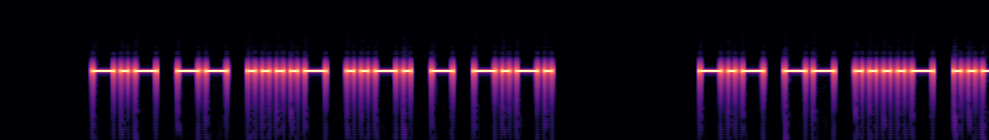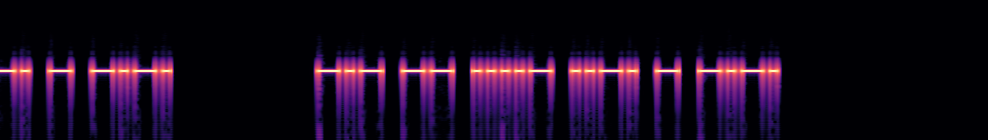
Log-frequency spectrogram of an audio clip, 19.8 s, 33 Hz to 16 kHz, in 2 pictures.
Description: Morse code, heard as a keyed tone, about 17 wpm, 700 Hz. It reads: KM4FTC KM4FTC KM4FTC
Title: USA Call Signs - 6 Characters - Repeated 3x - 17wpm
